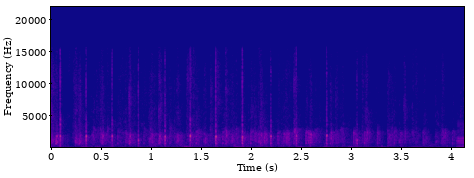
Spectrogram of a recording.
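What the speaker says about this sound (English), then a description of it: "Can we give a round of applause to all our speakers?" Applause for the speakers at the close of a panel session: a steady patter of clapping from a modest audience, fairly quiet and even, with a few sharper individual claps and no voices.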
